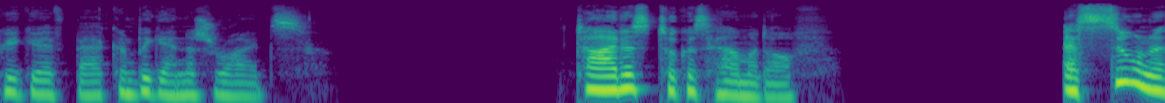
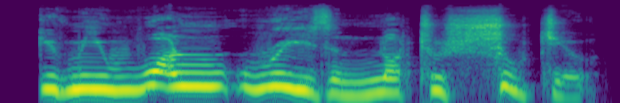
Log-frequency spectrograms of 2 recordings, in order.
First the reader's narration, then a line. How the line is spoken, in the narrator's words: Tiberius growled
